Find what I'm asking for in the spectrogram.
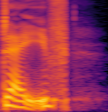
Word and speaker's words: Davy: Well, it's spelled Davy, but apparently it's called Dave.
